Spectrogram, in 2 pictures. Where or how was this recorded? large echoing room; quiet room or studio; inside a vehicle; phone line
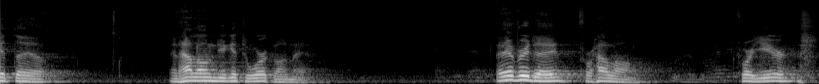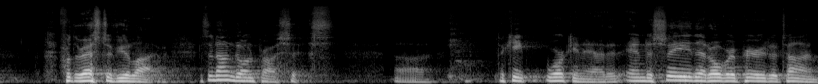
large echoing room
